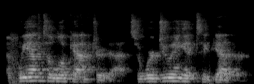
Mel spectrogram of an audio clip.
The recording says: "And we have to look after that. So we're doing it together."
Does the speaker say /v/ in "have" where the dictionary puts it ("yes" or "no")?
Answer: no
